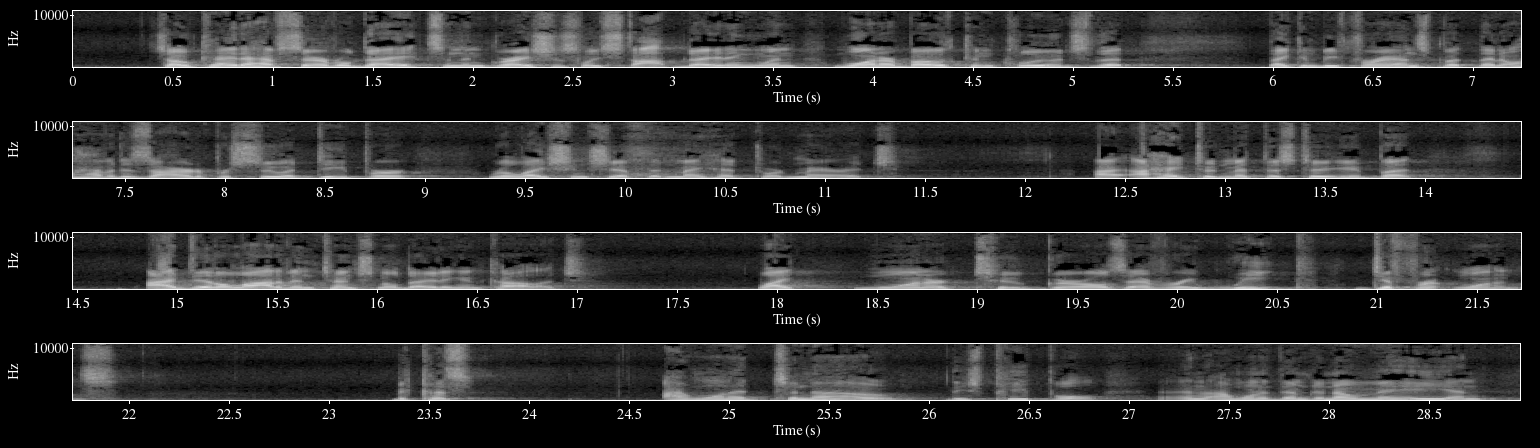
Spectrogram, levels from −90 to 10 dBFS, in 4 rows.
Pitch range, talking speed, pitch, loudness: 145-195 Hz, 165 wpm, 165 Hz, -19 LUFS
